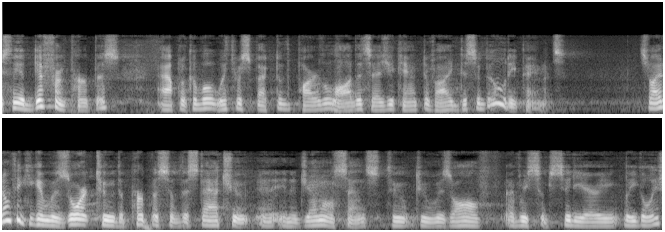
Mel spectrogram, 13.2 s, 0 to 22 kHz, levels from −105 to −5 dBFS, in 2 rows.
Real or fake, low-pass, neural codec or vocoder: fake; 7.2 kHz; autoencoder, 48 kHz, 32 numbers a frame, DAC-VAE, trained on Japanese speech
